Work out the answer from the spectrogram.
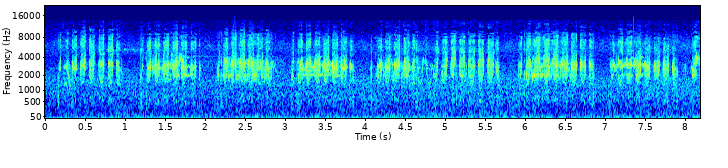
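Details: At a Karula nest, early afternoon of 2 June 2017, a male black stork feeds his chicks; harsh, scratchy call bursts repeat roughly once a second in a regular pulsing series over constant low rushing noise.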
